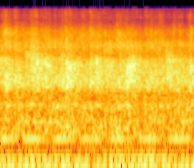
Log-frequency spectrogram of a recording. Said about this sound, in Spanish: Dale el aplauso a Dios y te atreve.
